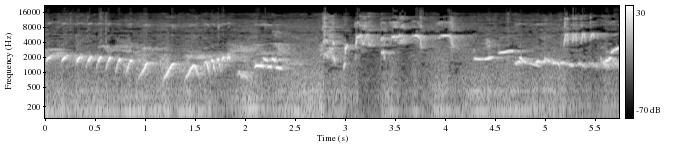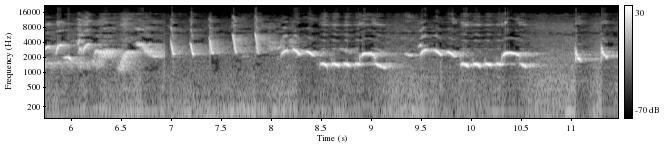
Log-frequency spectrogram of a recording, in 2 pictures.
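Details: White-rumped shama in full song, played to draw other shamas into replying: a fast series of falling chirps, then varied whistles, short buzzy bursts and repeated clear notes with abrupt jumps in pitch.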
